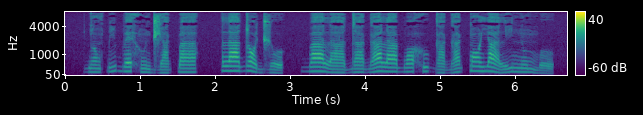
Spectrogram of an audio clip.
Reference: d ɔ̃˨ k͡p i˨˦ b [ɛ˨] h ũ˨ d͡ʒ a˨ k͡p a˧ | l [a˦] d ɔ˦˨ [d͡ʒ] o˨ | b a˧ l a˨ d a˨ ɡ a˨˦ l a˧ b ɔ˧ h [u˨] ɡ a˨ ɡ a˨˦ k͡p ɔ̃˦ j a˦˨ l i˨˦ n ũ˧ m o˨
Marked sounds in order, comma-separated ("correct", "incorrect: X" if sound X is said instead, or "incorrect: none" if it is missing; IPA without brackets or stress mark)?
incorrect: ɛ˧, correct, correct, incorrect: u˧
